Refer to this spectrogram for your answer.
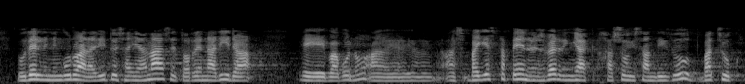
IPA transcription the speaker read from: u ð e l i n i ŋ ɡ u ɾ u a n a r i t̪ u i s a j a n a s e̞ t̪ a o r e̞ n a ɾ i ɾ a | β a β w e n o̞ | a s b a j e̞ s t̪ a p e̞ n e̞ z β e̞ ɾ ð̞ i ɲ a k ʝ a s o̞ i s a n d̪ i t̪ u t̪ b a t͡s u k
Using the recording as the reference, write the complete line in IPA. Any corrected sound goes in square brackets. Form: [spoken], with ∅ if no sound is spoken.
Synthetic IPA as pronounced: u ð e l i n i ŋ ɡ u ɾ u a n a [ɾ] i t̪ u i s a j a n a s e̞ t̪ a o r e̞ n a ɾ i ɾ a | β a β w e n o̞ | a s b a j e̞ s t̪ a p e̞ n e̞ z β e̞ ɾ ð̞ i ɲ a k ʝ a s o̞ i s a n d̪ i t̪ u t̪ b a t͡s u k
